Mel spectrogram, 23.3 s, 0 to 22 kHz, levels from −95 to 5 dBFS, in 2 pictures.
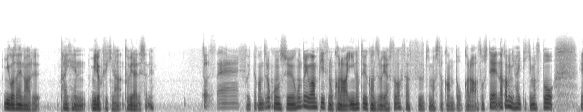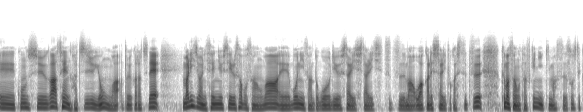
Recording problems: muffled; very slightly; fading above 4 kHz

